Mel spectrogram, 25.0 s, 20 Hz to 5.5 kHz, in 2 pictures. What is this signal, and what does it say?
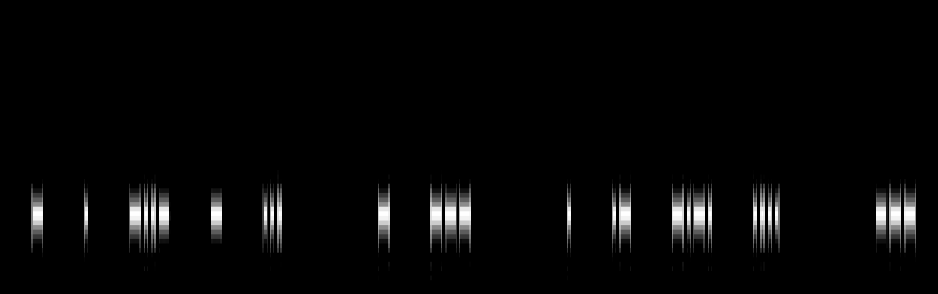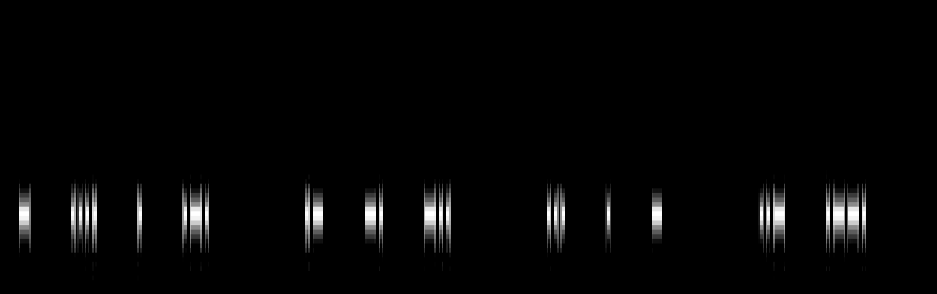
Morse code, heard as a keyed tone, about 25 wpm, spaced as for 12 wpm, 600 Hz. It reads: TEXTS TO EACH OTHER AND SET UP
